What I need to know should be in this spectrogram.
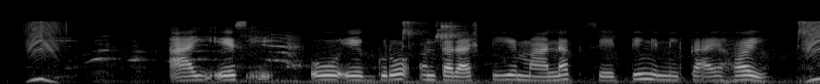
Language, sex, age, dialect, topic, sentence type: Magahi, female, 36-40, Western, banking, statement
